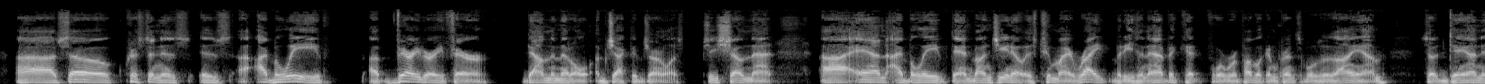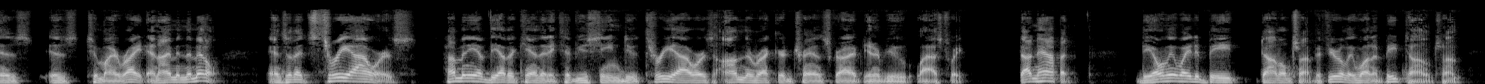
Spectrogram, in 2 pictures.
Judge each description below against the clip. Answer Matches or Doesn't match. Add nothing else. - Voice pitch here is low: Matches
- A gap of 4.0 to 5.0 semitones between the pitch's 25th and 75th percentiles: Matches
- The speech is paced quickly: Doesn't match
